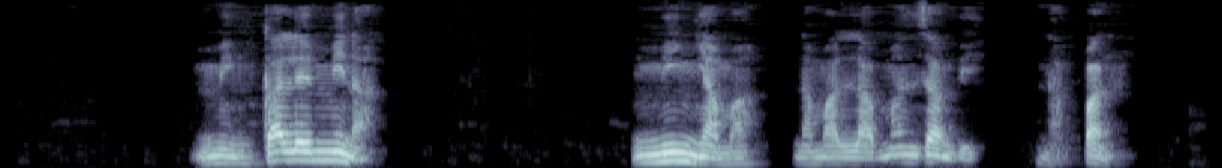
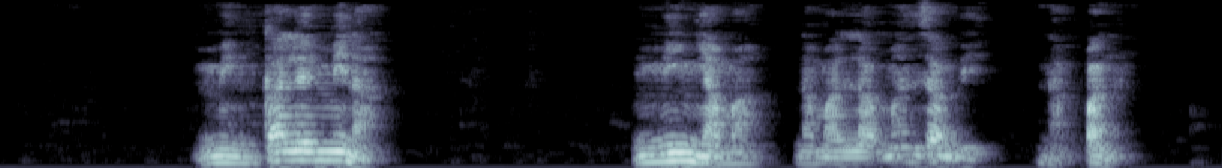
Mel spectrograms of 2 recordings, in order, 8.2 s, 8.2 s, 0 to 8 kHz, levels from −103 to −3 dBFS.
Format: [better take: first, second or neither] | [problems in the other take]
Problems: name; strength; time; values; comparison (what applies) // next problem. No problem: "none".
first | room echo; dies away in 0.2 s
